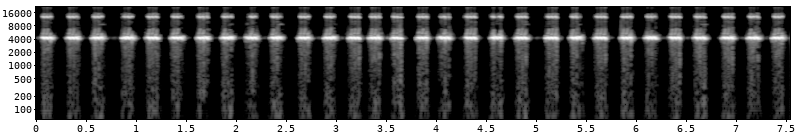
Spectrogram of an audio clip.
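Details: Crisp, high cricket chirps presented as a rat deterrent, pulsing steadily at about four a second throughout, with a few slightly doubled beats and a silent background.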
